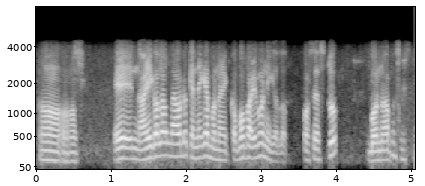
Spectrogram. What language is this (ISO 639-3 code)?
asm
